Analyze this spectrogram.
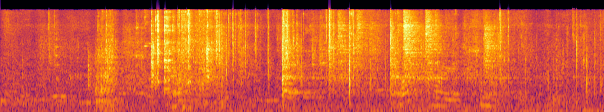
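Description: Plastic shopping baskets clatter and knock together.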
